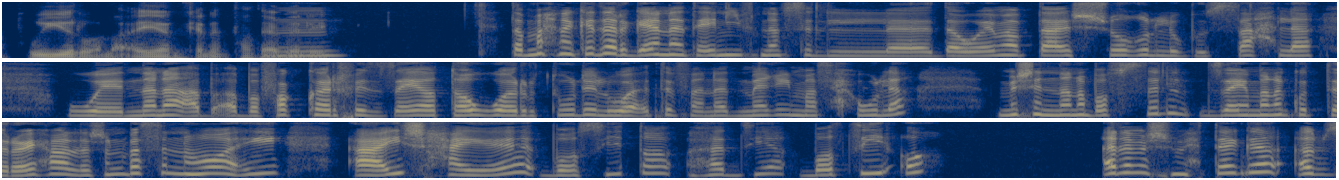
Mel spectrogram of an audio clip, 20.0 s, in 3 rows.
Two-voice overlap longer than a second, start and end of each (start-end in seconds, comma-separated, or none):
none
